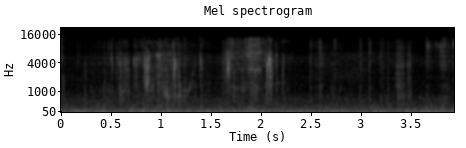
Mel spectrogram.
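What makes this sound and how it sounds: Long dark-red acrylic nails tap and scratch a flat, solid outdoor concrete slab covered with a thin film of water. Crisp, bright clicks and crackly scraping come at an uneven pace over a low background rumble, each tap dying away instantly with no ring.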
